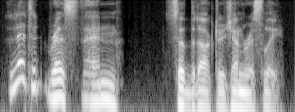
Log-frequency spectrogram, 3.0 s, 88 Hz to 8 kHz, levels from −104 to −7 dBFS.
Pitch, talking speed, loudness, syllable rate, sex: 125 Hz, 160 wpm, -17 LUFS, 5.3 syllables/s, male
